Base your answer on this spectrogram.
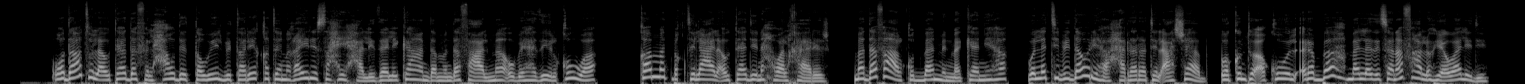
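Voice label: arabic female narration, voice demos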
